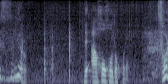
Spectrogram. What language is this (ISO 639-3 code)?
jpn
